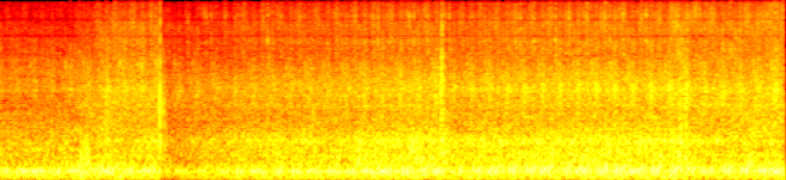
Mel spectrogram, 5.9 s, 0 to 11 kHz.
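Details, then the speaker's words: 1970 Chevrolet C-10 V8 with roller rockers and likely Holley carb, at idle: deep slightly lumpy rumble with light quick ticking from solid lifters, normal; slight dieseling at shutdown. "does have roller rockers you can hear the clicking of solid lifters"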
